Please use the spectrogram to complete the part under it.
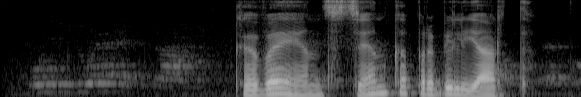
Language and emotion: Russian, neutral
